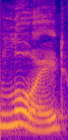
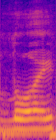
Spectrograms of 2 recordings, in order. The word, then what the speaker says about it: Lloyd: So the name Lloyd, which is a Welsh name, would be called Lloyd in America, but Lloyd in Wales.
